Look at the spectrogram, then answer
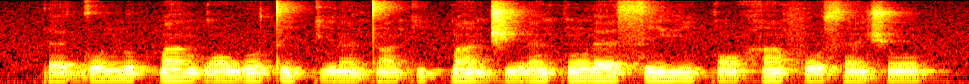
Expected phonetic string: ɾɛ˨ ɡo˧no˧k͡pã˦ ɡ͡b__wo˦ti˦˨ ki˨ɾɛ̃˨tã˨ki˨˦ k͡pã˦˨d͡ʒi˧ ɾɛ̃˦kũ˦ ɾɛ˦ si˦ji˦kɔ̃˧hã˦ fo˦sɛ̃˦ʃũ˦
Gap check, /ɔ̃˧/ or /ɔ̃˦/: ɔ̃˧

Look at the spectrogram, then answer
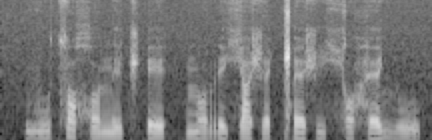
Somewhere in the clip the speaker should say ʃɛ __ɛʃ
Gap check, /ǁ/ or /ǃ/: ǁ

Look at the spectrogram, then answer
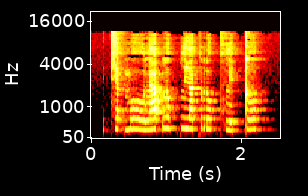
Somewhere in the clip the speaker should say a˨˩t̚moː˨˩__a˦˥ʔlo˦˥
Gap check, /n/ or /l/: l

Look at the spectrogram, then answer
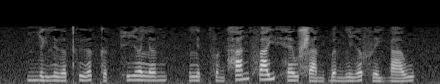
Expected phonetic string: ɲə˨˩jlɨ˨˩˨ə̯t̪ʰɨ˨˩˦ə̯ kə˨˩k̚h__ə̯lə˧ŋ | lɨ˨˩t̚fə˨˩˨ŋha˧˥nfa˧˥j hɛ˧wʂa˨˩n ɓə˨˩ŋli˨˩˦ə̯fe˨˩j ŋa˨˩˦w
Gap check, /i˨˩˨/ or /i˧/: i˧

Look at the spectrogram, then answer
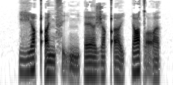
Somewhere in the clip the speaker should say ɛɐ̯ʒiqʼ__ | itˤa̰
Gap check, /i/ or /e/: i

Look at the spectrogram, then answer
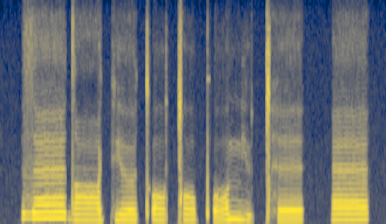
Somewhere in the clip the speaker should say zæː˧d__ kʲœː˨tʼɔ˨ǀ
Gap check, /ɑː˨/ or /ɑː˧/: ɑː˨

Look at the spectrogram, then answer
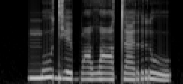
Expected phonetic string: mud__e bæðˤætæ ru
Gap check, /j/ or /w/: j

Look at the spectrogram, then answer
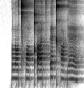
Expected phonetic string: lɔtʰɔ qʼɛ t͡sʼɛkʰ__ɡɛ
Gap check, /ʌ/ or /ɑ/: ɑ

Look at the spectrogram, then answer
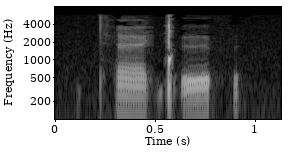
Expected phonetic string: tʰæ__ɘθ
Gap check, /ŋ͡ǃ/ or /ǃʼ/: ǃʼ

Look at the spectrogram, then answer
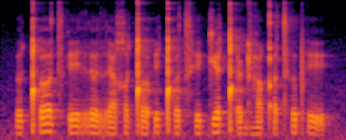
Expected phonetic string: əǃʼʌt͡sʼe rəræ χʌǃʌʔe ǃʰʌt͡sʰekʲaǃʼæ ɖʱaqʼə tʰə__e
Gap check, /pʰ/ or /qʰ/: pʰ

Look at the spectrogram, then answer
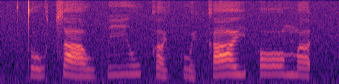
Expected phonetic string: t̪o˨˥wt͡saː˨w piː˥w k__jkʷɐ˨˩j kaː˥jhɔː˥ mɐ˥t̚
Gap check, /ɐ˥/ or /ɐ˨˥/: ɐ˨˥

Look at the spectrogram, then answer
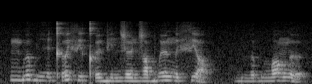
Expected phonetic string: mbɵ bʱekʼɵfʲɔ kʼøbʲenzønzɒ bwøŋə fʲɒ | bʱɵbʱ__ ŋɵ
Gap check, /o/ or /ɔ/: ɔ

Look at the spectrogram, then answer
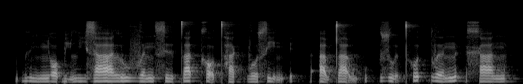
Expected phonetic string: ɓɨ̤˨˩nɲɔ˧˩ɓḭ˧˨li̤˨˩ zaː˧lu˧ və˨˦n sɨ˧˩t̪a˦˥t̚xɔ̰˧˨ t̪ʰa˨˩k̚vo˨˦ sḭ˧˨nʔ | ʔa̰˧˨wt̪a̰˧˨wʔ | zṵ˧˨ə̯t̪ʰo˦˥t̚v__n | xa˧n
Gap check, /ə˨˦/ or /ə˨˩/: ə˨˦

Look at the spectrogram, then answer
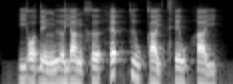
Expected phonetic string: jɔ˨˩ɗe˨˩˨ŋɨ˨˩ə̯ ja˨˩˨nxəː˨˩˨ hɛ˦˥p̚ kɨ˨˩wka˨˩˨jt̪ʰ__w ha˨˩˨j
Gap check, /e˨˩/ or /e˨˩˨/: e˨˩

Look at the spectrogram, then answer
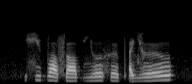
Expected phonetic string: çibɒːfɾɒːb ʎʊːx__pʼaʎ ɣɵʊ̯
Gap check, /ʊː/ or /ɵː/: ɵː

